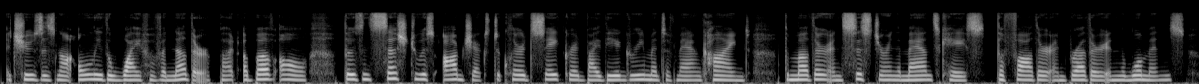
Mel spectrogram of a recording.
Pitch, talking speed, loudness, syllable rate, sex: 205 Hz, 175 wpm, -20 LUFS, 5.3 syllables/s, female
